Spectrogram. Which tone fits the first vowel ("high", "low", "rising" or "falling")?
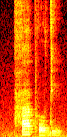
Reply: high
